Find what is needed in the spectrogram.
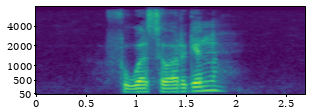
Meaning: to make provision
- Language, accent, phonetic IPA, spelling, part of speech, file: German, Austria, [ˈfoːɐ̯ˌzɔʁɡn̩], vorsorgen, verb, De-at-vorsorgen.ogg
